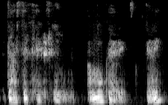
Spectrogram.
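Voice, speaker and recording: A man speaking through a voice changer on a call, defensive and halting as he pleads his case. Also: expressive, a little mellow. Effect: voice changer, unnaturally deep and gravelly. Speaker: caller in an online romance. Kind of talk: phone call. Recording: dull lo-fi call audio.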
